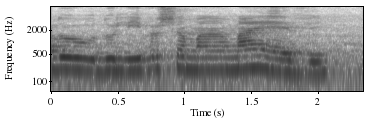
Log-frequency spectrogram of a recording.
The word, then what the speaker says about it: Maeve: do livro chama uma maeve e na verdade assim é mave né mas como eh a gente enfim a gente sempre pronunciou em português eu me acostumei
